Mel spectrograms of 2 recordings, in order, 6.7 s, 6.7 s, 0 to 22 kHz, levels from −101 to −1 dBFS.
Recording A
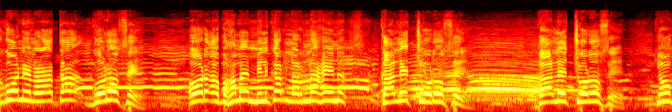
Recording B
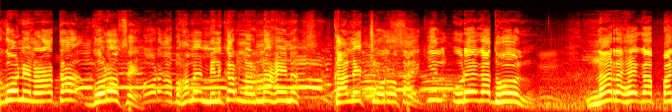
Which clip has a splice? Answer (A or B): B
